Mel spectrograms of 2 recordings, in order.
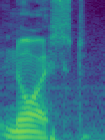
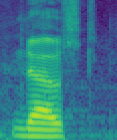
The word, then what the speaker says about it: Knost: Noist. Noisy. Making it Did I say it wrong? Nost. No. Close. No, there's no I in it.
